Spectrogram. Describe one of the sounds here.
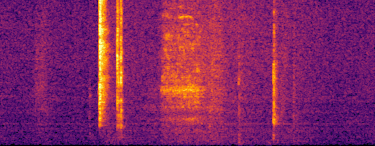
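Short electronic menu blips sound a few times.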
